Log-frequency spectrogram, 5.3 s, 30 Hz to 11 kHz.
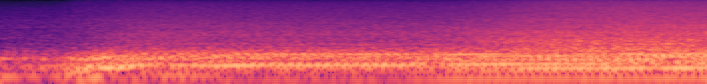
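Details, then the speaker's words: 1988 Suburban 4x4 with a V8 just broken in for 20 minutes to seat the cam: rises from low idle to a strong, even rev and holds without misses or knocks; normal revving. "I'm gonna rev the engine up so you can hear it sounds really nice we broke the engine in"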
